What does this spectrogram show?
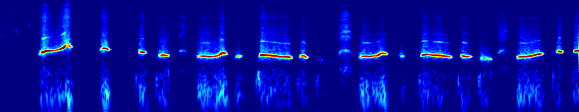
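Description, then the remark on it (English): A person whistles the bridge of a song, a bright wavering tune of short and held notes with brief breathy pauses between phrases, no talking alongside. “I can actually whistle the whole song, but I whistle the bridge.”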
